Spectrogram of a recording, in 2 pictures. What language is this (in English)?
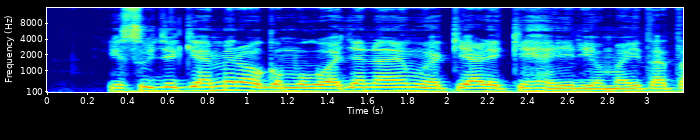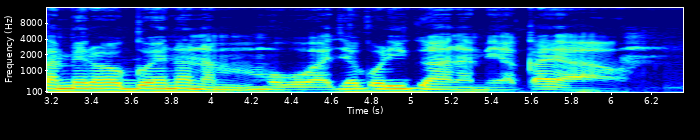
Kikuyu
